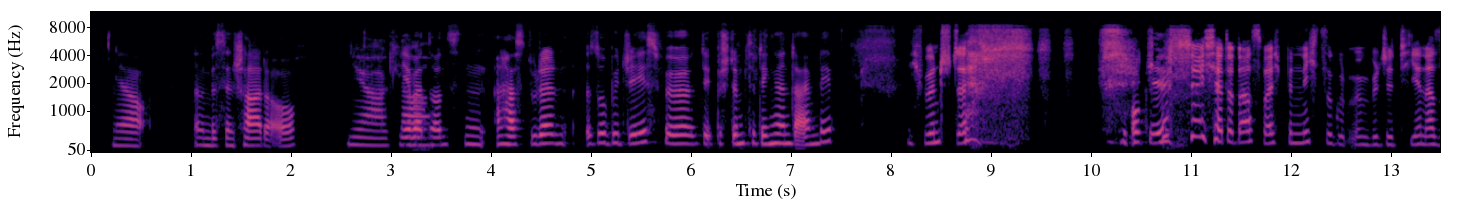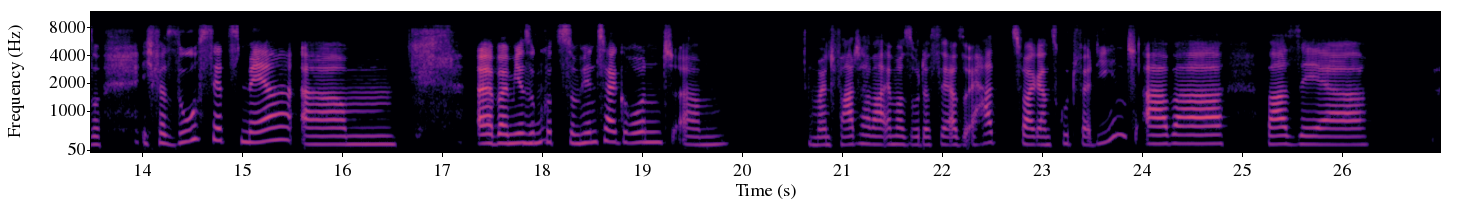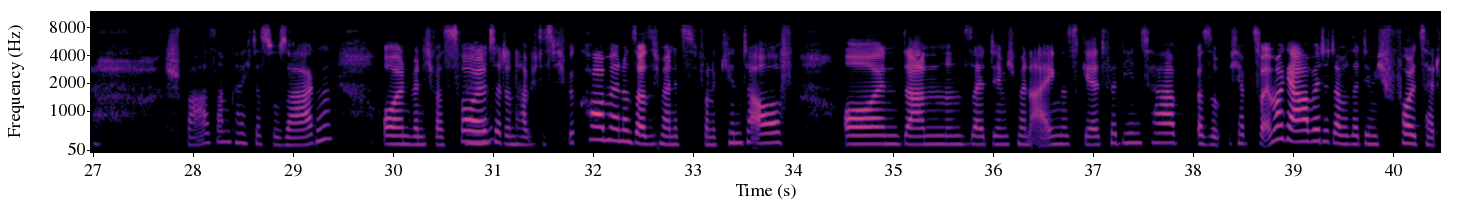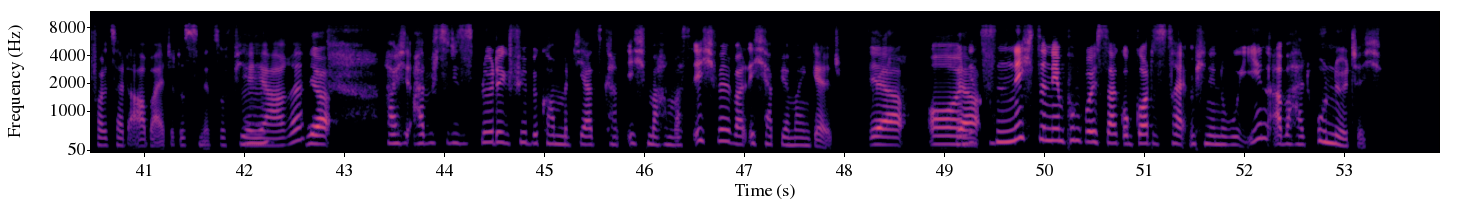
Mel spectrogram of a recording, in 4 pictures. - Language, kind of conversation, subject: German, unstructured, Warum ist Budgetieren wichtig?
- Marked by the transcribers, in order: other background noise; laughing while speaking: "wünschte, ich wünschte ich hätte das"; laugh; laughing while speaking: "Okay"; exhale; other noise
